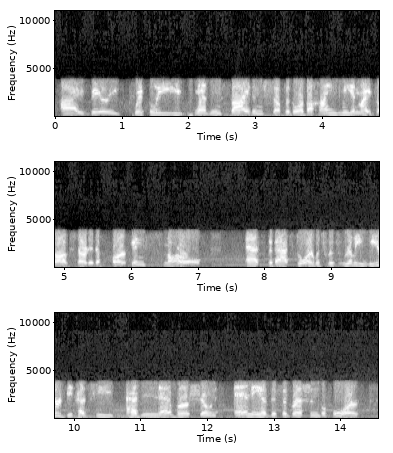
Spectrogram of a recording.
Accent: South Vienna, Ohio, United States; I'm from South Vienna, Ohio. It's a little farming town between Dayton and Columbus, middle of nowhere, if you blink, you miss it.

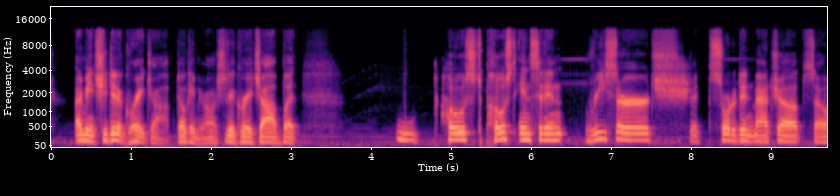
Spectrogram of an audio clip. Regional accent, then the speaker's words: Bethlehem, Pennsylvania, United States; Yeah, Bethlehem, Pennsylvania.

